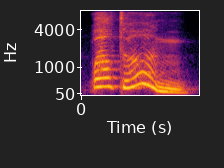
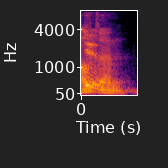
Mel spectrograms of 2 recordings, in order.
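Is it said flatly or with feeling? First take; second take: with feeling; flatly. First: It is said warmly, with exaggerated feeling. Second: It is said flatly, without enthusiasm.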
